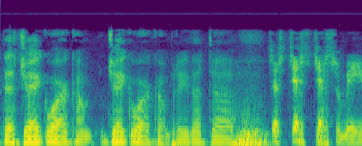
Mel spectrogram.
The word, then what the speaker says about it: Jaguar: Jaguar, because to quote Jeremy Clarkson, when he said to Ryan Reynolds on Top Gear, it's called Jaguar, we say it properly.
